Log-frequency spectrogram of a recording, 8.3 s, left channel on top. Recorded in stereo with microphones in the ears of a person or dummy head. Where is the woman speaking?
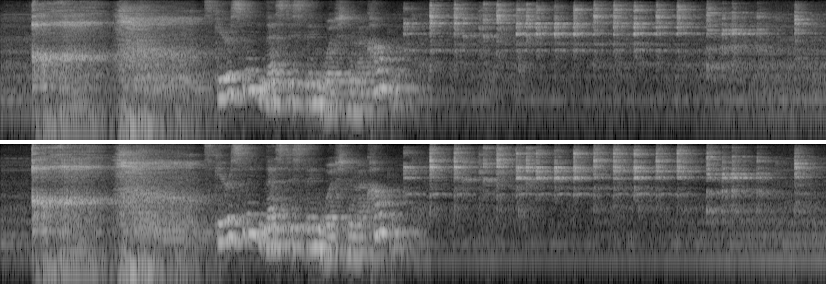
Centre (ahead or behind), 0.6 m.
